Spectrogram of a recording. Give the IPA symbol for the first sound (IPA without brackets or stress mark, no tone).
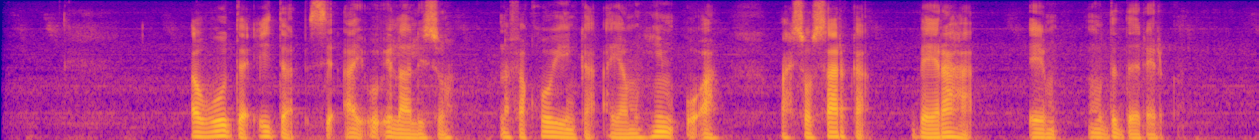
ʔ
